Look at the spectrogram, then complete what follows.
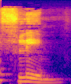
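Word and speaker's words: flame: भी वर्ड में अगर लास्ट में ई आता है तो ई साइलेंट होता है फ्लेम का मतलब होता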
